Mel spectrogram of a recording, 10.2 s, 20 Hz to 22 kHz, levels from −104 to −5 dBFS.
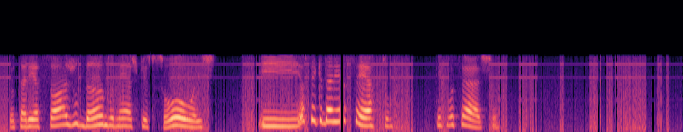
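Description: A computer activity noise runs under the speech from start to finish: a buzz pulsing at roughly 1 kHz, about 20 dB below the speech. It comes from load swings in the computer's processor, graphics hardware or peripherals pulling on the ground shared with the audio circuit. Because it tracks the machine's activity rather than the talker, it persists through pauses and does not follow the level of the speech.

Packet loss filled with silence cuts the speech three times: at 2.25 s for 30 ms, at 5.10 s for 60 ms, and at 8.97 s for 30 ms. In each case audio that never arrived was replaced with silence, leaving abrupt holes with hard edges where the sound drops out and resumes. The 30 ms gaps point to single lost packets of 30 ms, and the 60 ms gap fits two consecutive losses. The speech itself is carried in G.711 telephone coding, heard as narrowband sound with nothing above 4 kHz.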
